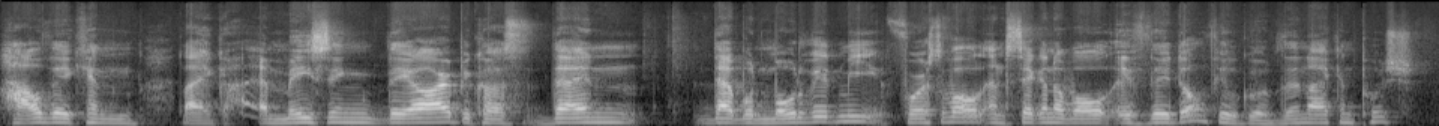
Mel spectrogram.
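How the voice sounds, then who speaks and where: A man talks at medium pitch with ordinary pitch variation. His pace is moderate. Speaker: entrepreneur. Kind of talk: casual chat.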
